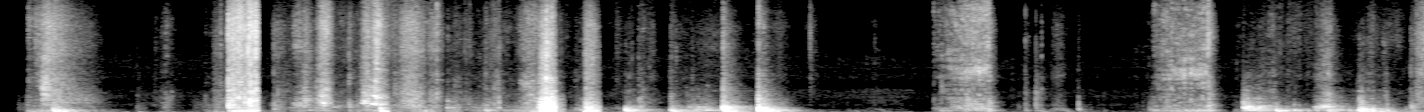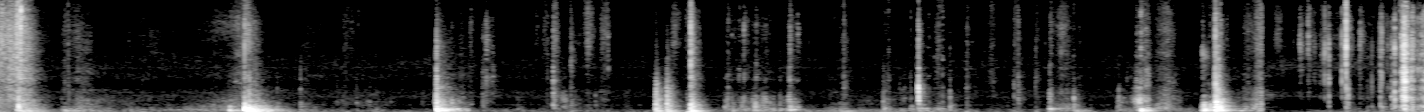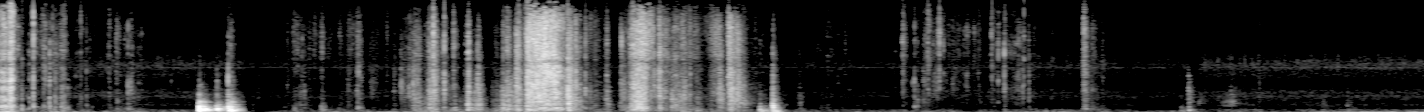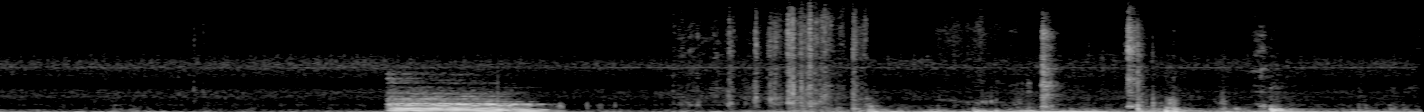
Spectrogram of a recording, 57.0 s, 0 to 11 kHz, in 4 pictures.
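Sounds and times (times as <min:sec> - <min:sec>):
cardboard packaging tearing and rubbing: 0:02.2 - 0:06.0, 0:32.6 - 0:36.0.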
